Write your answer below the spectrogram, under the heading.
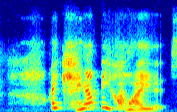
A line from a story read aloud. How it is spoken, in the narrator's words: screamed Wilbur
